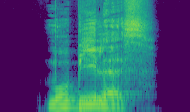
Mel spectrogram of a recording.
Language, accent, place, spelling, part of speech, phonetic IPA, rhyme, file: German, Germany, Berlin, mobiles, adjective, [moˈbiːləs], -iːləs, De-mobiles.ogg
- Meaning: strong/mixed nominative/accusative neuter singular of mobil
